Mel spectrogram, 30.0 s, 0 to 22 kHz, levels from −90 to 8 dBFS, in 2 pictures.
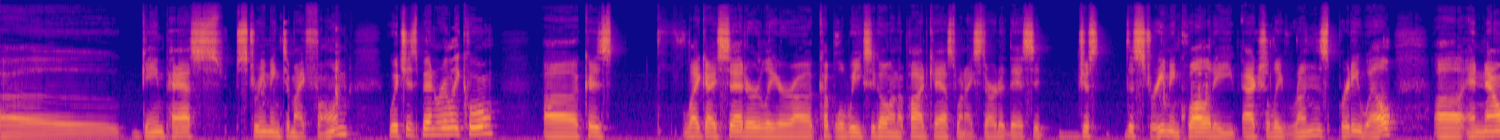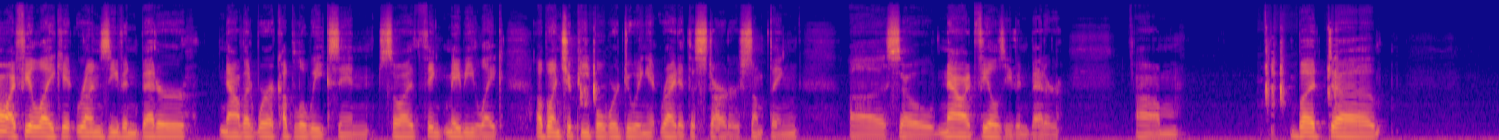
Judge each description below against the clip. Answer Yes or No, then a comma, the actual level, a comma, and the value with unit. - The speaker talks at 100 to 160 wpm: No, average, 170 wpm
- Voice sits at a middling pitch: No, low, 120 Hz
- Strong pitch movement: No, average, 3.4 semitones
